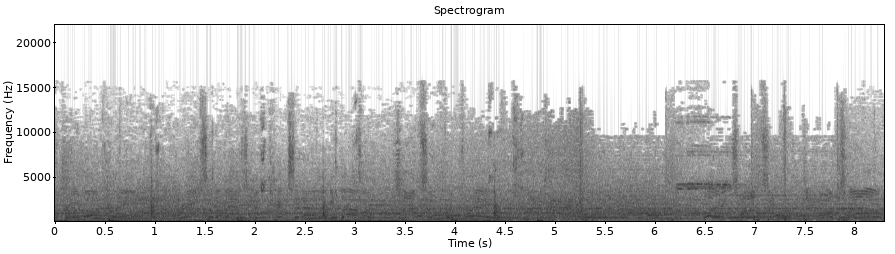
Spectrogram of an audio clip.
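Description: Basketball game sound on a hardwood court: the ball bouncing in repeated sharp thuds, with short sneaker squeaks and the steady noise of an arena crowd. A low steady hum under it drops away about five seconds in.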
